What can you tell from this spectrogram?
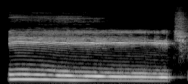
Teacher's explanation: To say this, long, tense E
